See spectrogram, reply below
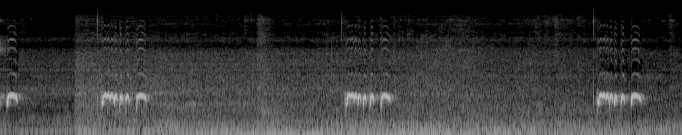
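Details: Male zebra dove, a local Indonesian bird kept to provoke rival doves into answering, giving low cooing calls in short bursts of three or four quick staccato notes, repeated about every three seconds over a soft background hum.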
